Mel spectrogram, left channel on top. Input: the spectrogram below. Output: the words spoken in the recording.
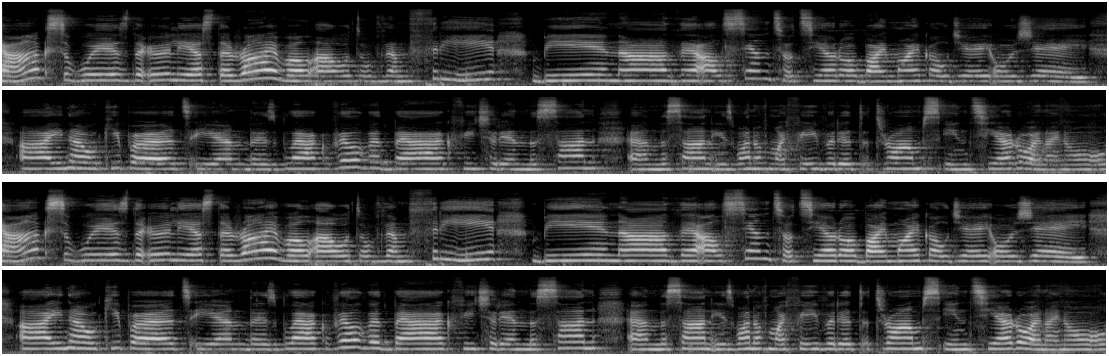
with the earliest arrival out of them 3 being the Alcento Tarot by Michael J. Auger. I now keep it in this black velvet bag featuring the sun, and the sun is one of my favorite trumps in tarot, and I know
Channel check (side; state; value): both; normal; correlation 0.77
